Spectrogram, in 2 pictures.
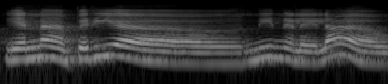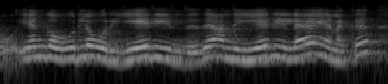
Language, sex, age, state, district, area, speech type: Tamil, female, 45-60, Tamil Nadu, Salem, urban, spontaneous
